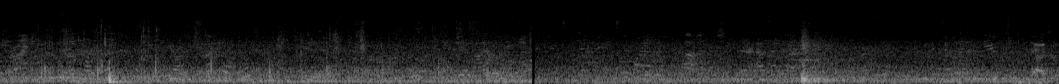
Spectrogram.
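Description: Men and women chatter nearby outdoors.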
